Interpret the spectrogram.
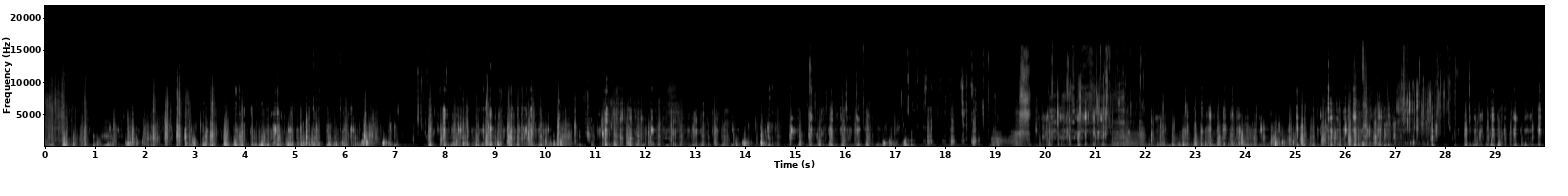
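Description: Close-miked chewing of a mouthful of fried chicken, with irregular crunches of the crust and wet mouth sounds.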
